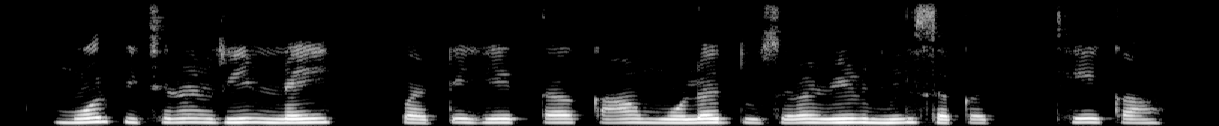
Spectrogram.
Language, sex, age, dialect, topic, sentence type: Chhattisgarhi, female, 18-24, Western/Budati/Khatahi, banking, question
